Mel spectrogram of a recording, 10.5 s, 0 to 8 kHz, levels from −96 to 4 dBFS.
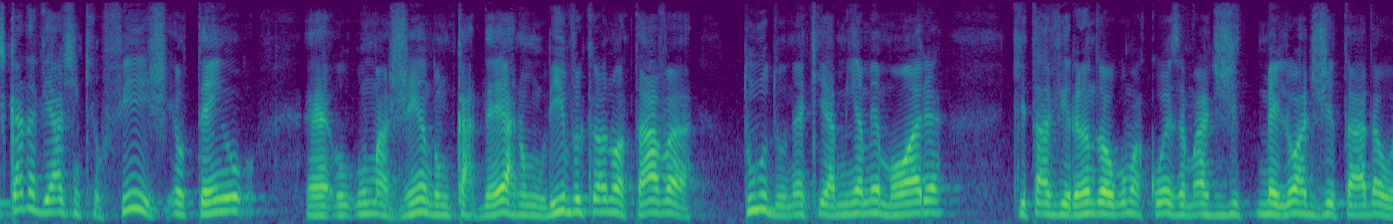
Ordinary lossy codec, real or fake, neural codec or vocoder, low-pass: none; real; none; none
